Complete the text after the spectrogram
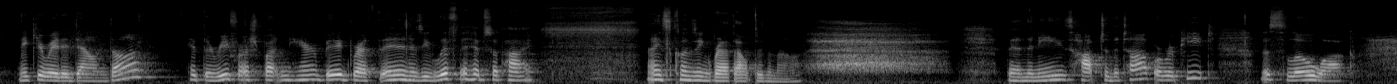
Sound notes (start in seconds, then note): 5.4 inhaling; 8.1 exhaling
